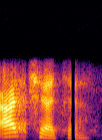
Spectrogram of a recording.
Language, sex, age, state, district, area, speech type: Bengali, female, 60+, West Bengal, Dakshin Dinajpur, rural, conversation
